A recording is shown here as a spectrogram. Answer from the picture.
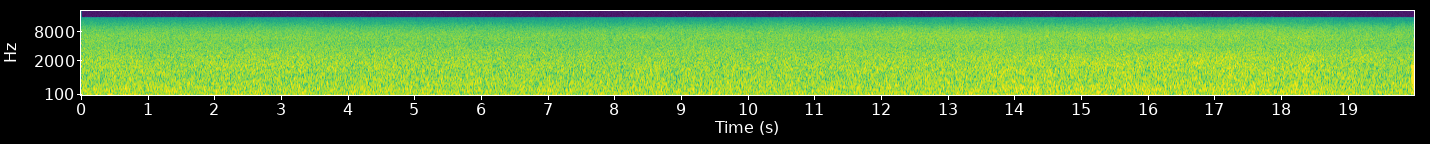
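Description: Steady rush of falling water: an even, unbroken noise that stays at one level throughout.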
